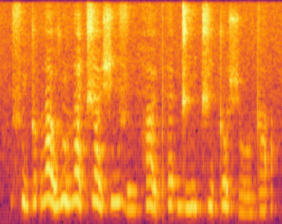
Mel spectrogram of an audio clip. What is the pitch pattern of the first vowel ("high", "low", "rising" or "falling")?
falling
